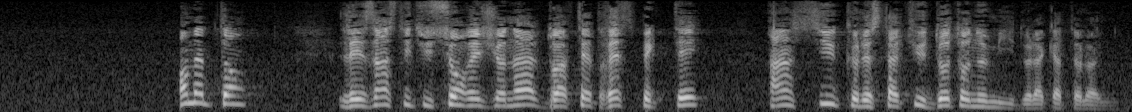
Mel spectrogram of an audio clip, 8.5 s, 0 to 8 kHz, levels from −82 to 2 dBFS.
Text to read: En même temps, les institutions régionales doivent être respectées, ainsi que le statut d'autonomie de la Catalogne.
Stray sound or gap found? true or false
false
